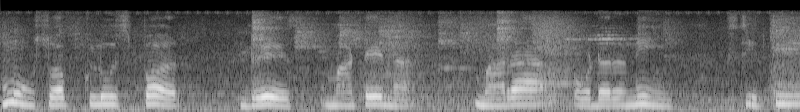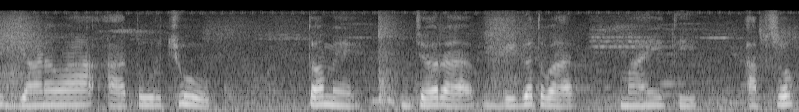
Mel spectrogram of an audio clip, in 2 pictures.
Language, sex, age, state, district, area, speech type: Gujarati, male, 18-30, Gujarat, Anand, rural, read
